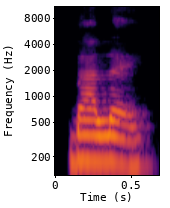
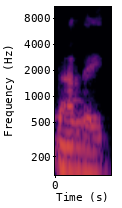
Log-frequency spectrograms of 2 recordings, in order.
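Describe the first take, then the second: First: The final T sound is silent. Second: The final T sound is pronounced. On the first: The speaker calls it right. "I've never heard the T pronounced" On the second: The speaker calls it wrong. "I've never heard ballet"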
